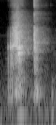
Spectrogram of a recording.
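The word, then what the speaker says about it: Ch'k: You guys always pronounce it wrong. It's chick. There's no vowel.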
